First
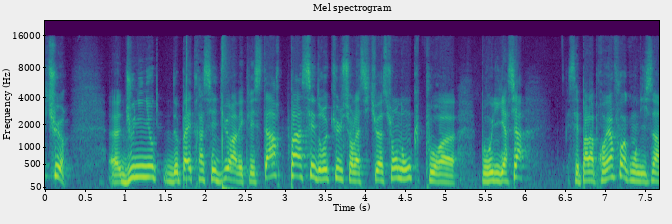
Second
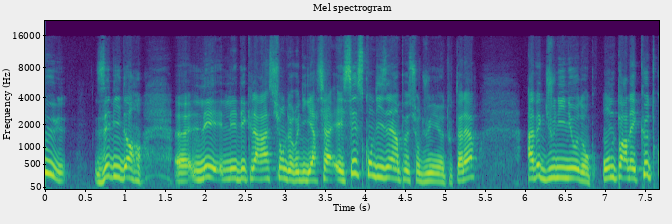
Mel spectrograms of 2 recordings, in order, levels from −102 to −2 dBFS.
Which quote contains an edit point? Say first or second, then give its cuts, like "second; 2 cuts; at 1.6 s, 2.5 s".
first; 2 cuts; at 1.4 s, 3.0 s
